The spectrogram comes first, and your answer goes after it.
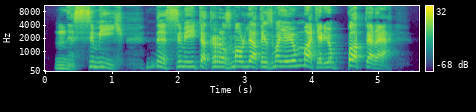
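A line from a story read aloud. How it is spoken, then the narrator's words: Growled. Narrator (Ukrainian): прогарчав Мелфой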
